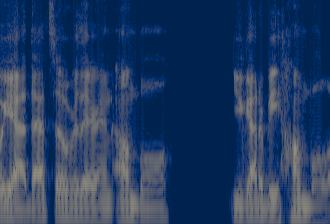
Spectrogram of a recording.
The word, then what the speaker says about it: Humble: i find H isent the H is silent okay so if somebody is not bragging they're being humble yeah yeah really okay I I flip I'm like oh yeah that's over there in Umble you got to be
